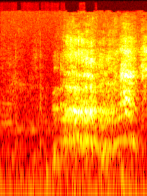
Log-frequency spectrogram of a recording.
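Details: Pedro, an older male chihuahua getting riled up, gives a strained, grumbling whine that rises into a brief squeaky note.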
